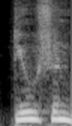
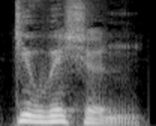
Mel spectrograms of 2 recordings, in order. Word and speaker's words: tuition: भारत में मैंने शायद सबको ये शब्द ट्यूशन बोलते हुए सुना है। ट्यूशन। आइए सीखते हैं इसकी सही प्रोनाउंसिएशन। इस शब्द को दो तरह से प्रोनाउंस कर सकते हैं। पहले सीखते हैं ब्रिटिश इंग्लिश, क्योंकि भारत में हम ब्रिटिश इंग्लिश फॉलो करते हैं। तो ब्रिटिश इंग्लिश में इसको बोलेंगे ट्यूविशन। ट्यूविशन।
